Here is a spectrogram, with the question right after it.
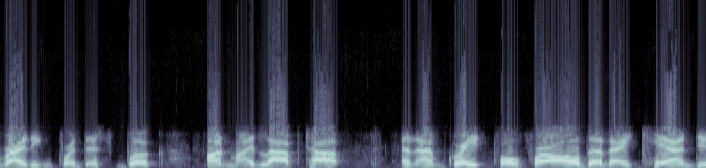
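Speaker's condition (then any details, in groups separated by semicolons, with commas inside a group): ALS, mild; voice slightly impaired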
